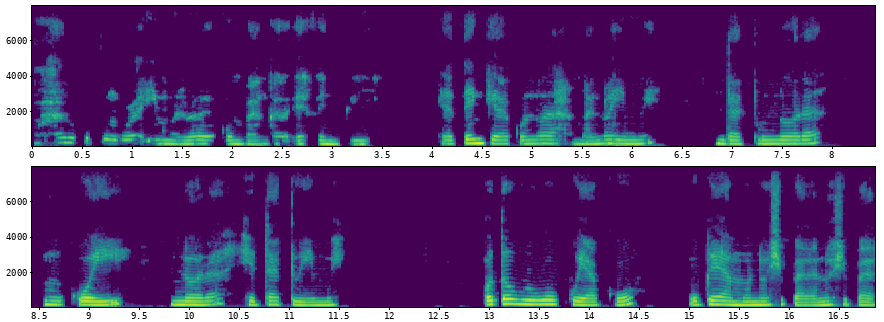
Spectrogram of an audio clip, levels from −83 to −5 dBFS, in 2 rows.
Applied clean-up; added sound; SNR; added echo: none; none; none; none.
